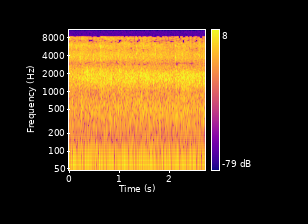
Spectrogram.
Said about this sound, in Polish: Brawa dla niego.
